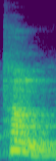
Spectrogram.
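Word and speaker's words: thumb: lamp क्या बोलते हैं इसको थंब नोट थंब इसी तरीके से सी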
